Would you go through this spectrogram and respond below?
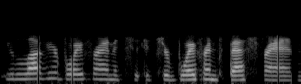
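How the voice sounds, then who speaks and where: Brief: woman call-in host, high voice, blunt and emphatic, dry, phone-thin sound. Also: steady tone, dry recording, phone-quality sound. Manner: blunt, emphatic, fast-talking advice. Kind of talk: call-in advice chat.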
